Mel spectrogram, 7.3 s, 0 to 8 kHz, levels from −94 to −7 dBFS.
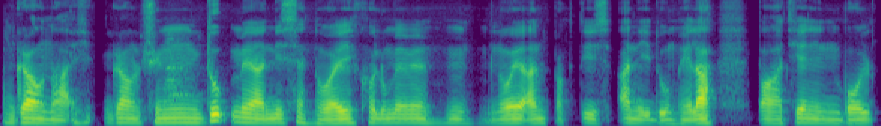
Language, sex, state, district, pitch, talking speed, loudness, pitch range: Mizo, male, Mizoram, Aizawl, 95 Hz, 195 wpm, -24 LUFS, 90-100 Hz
